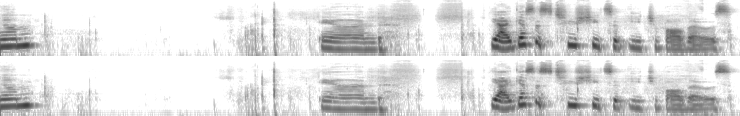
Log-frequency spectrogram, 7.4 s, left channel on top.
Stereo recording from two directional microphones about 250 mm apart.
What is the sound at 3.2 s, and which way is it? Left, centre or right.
Speech, left.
